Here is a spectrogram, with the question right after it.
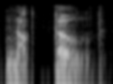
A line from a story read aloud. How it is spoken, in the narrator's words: said Griphook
